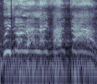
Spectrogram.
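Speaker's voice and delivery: German heckler. Retold or imitated. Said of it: "the guy was like".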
